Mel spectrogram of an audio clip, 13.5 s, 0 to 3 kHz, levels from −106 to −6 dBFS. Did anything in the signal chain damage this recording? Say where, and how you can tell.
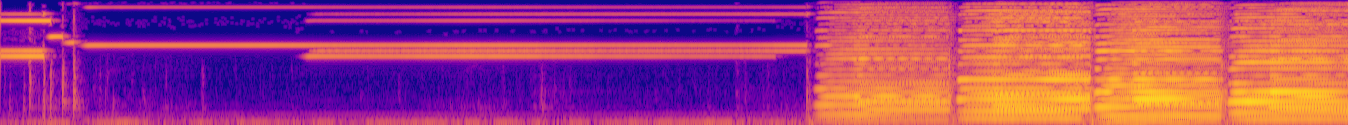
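No, nothing in this recording of sounds points to damage at any stage of the chain.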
